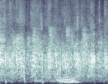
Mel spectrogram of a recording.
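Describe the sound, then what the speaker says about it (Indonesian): Loud, dense applause from an audience honoring Indonesian teachers at a diaspora gathering, sustained and steady across the whole stretch, with a brief low voice under the clapping midway. "Ini sekali lagi tepuk tangan untuk guru-guru kita."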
